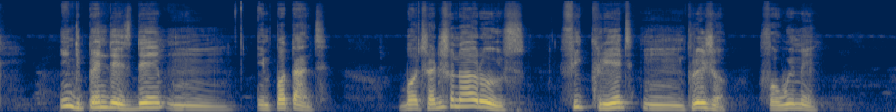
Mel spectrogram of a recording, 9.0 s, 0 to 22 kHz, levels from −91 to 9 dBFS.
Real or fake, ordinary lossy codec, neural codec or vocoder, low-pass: fake; none; vocoder, 44.1 kHz, 128 mel bands, Pupu-Vocoder; 19.8 kHz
